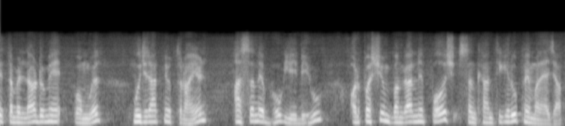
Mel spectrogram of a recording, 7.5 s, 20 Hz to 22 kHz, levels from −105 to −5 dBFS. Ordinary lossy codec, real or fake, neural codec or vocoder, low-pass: none; fake; codec, 16 kHz, 0.7 kbps, FocalCodec; none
